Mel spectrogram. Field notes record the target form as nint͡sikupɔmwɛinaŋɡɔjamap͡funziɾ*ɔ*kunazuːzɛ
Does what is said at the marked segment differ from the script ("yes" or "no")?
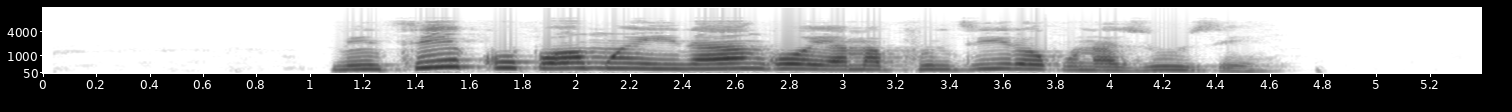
no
